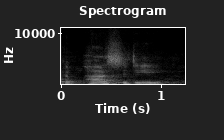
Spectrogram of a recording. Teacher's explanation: it is the syllable pa which is receiving accent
